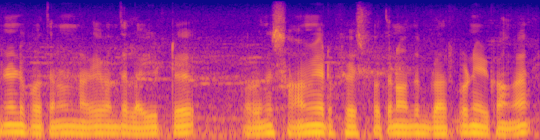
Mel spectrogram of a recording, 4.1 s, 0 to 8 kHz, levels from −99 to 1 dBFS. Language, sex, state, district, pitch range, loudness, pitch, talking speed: Tamil, male, Tamil Nadu, Namakkal, 95-100 Hz, -17 LUFS, 95 Hz, 175 wpm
